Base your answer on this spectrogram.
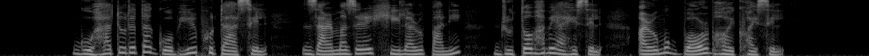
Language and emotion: Assamese, fearful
